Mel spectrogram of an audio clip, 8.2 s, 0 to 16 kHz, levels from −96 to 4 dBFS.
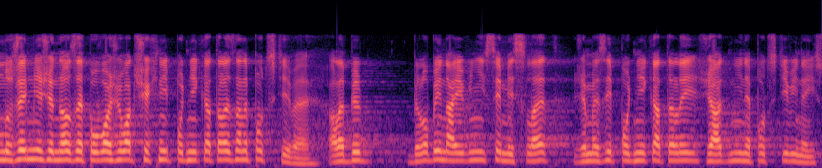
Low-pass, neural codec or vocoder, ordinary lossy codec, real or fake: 7.2 kHz; none; AAC, 96 kbps; real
